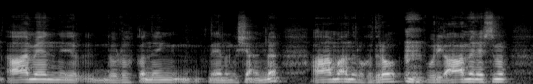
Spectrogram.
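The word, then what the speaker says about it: אמן: 아멘으로 끝내는 것이 아니라 아만으로 그대로 우리가 아멘 했으면 원래 아멘의 발음 히브리어 발음이 아만 아만으로 살아내는 단계까지 순종의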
